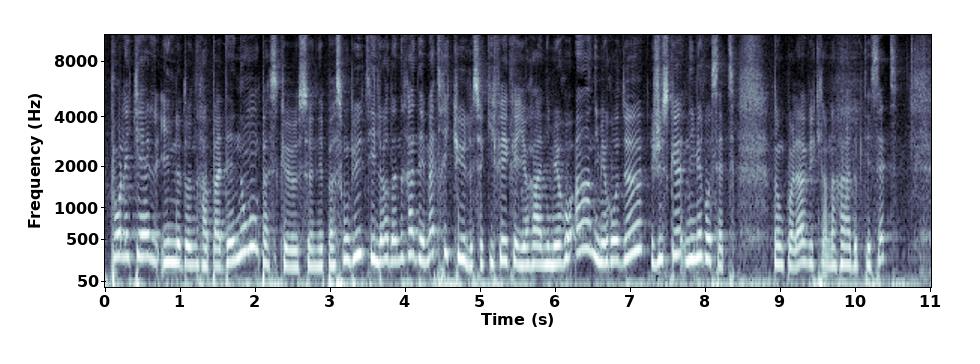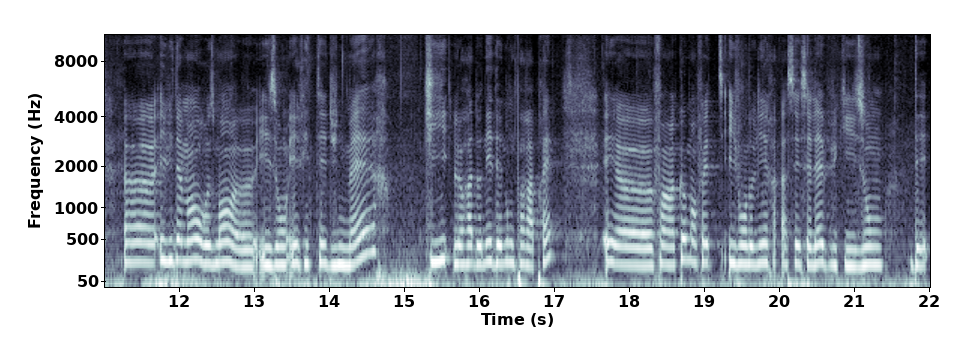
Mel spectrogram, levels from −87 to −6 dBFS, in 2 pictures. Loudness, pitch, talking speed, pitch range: -12 LUFS, 220 Hz, 195 wpm, 200-250 Hz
